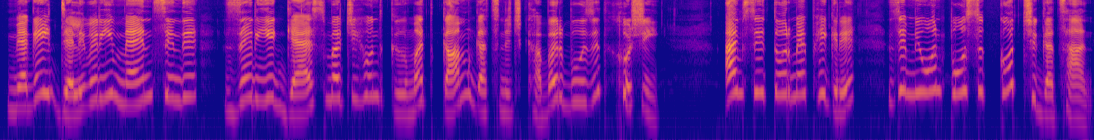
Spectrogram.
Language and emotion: Kashmiri, happy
